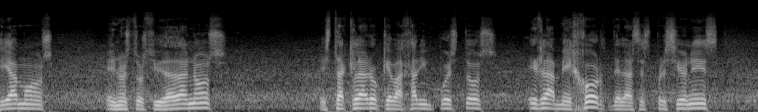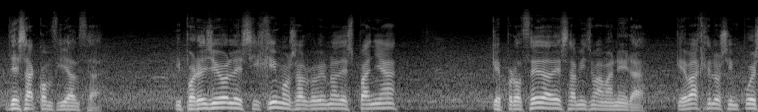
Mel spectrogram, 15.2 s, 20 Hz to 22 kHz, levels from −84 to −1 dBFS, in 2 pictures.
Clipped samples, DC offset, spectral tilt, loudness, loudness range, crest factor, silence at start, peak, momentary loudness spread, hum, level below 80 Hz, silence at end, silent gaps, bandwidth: under 0.1%; under 0.1%; -6 dB/octave; -23 LUFS; 2 LU; 20 dB; 0 s; -4 dBFS; 19 LU; none; -54 dBFS; 0 s; none; 13.5 kHz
